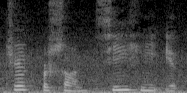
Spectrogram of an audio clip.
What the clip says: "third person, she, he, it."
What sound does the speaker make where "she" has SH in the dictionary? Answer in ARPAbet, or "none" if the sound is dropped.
S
